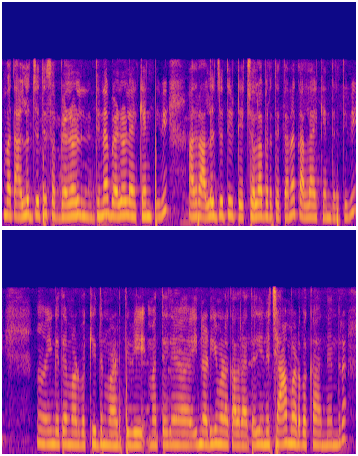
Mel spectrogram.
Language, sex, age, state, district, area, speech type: Kannada, female, 18-30, Karnataka, Koppal, rural, spontaneous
